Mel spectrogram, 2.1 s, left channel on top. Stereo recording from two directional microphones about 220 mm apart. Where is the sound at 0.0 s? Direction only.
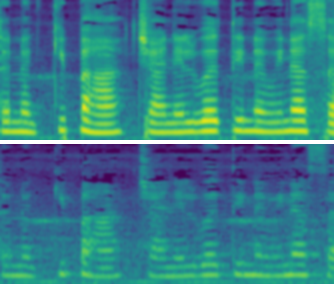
45° left (ahead or behind).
